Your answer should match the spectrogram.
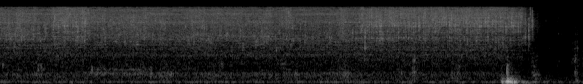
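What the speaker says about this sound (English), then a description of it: "Now we'll just wash it off with the hot water again." Hot tap water runs steadily into a sink while soccer cleats are rinsed, a constant close hiss that cuts off abruptly near the end, with no talk.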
